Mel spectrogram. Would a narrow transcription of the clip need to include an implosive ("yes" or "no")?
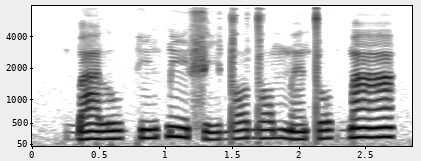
no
